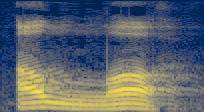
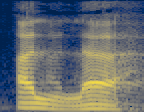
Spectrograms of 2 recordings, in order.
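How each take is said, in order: First: The L is said thick and heavy. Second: The L is said thin and light. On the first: The speaker calls it right. "Jadi suaranya tebal" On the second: The speaker calls it wrong. "Ini kalau kita tipiskan"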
